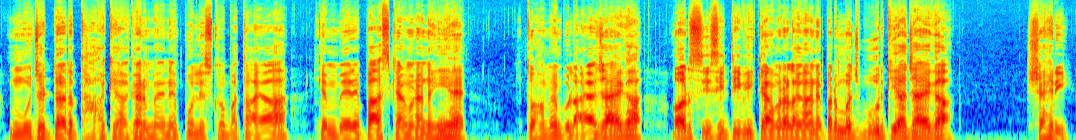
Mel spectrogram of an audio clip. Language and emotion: Urdu, fearful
